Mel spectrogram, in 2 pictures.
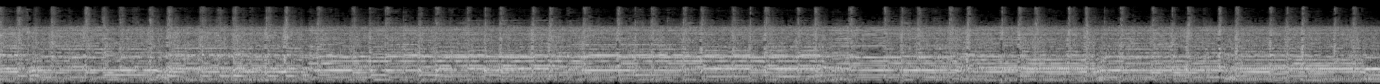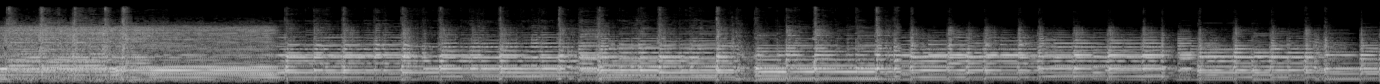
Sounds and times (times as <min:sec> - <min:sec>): Electric guitar: 0:00.0 - 0:27.6.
